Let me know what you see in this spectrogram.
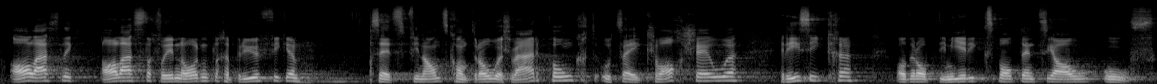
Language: Swiss German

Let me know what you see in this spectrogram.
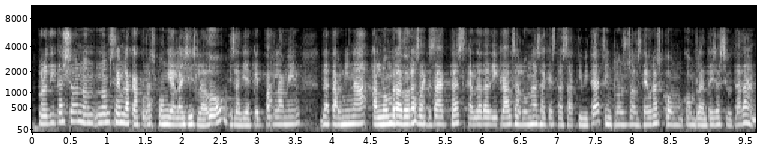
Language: Catalan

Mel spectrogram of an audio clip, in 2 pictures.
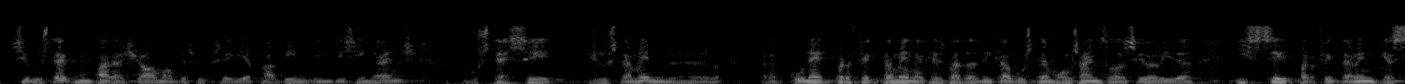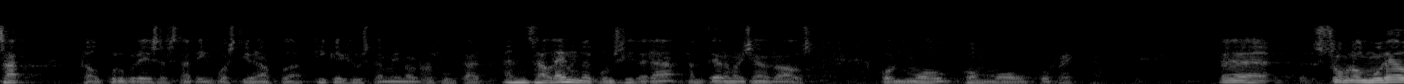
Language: Catalan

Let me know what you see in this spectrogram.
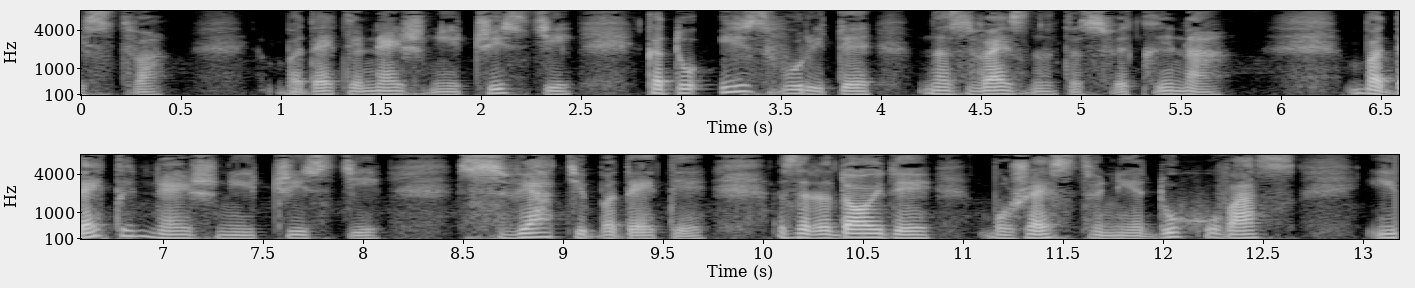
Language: Bulgarian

